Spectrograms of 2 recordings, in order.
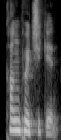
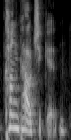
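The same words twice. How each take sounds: First: "kung po chicken" with "po" as in "poe"; "po" said with a plain o vowel in "kung po chicken"; mispronounced dish name. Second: "kung pao chicken" with "pao" rhyming with "cow"; "pao" said like "pow" in "kung pao chicken"; corrected dish name. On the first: First take, corrected right after. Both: Real, not acted.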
